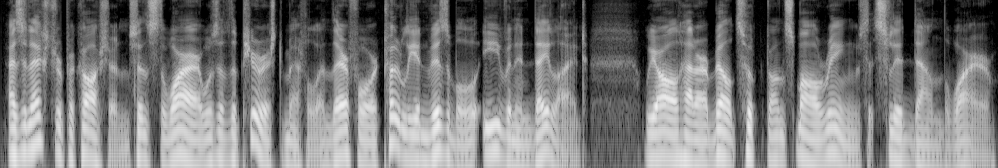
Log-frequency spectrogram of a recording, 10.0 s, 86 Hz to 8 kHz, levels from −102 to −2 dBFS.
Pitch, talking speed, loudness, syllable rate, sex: 100 Hz, 200 wpm, -19 LUFS, 5.5 syllables/s, male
